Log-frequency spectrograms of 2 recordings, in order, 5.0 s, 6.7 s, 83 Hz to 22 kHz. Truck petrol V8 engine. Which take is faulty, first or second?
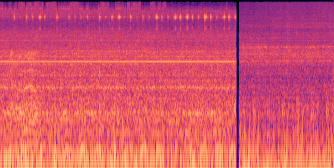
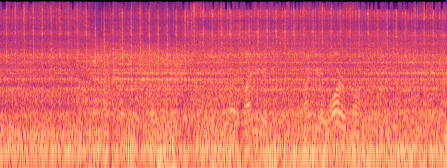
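second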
